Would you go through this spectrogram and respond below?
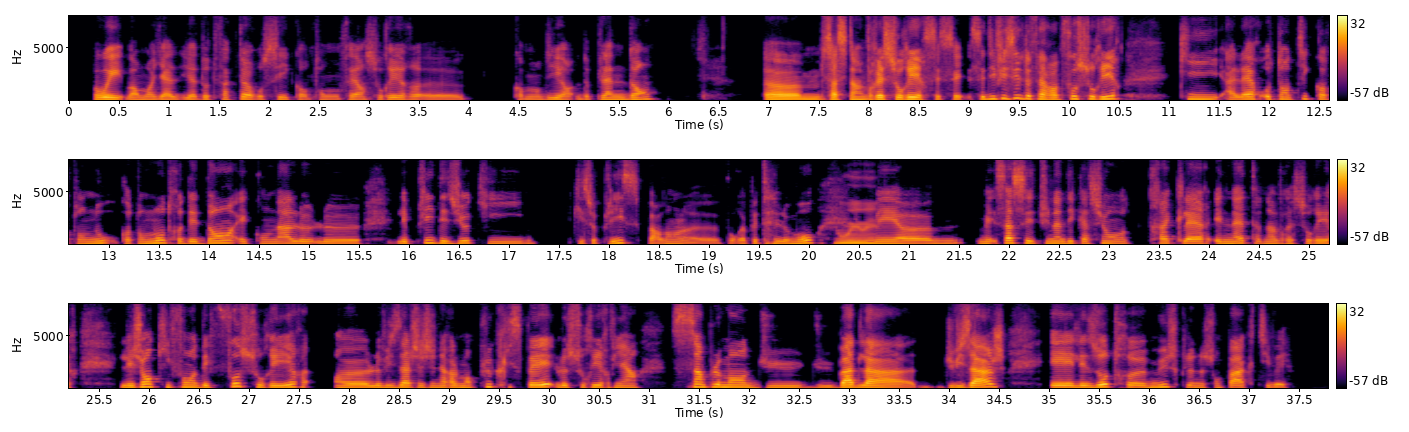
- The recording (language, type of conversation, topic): French, podcast, Comment distinguer un vrai sourire d’un sourire forcé ?
- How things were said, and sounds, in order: other background noise; laughing while speaking: "répéter"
